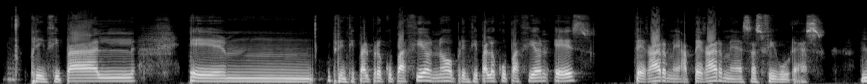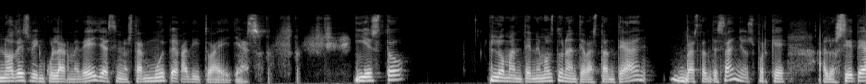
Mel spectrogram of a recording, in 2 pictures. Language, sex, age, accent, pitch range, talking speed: Spanish, female, 40-59, Spanish, 135-175 Hz, 130 wpm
